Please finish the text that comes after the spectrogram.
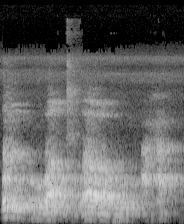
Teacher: Kalau fathah dengan dhamma, ya, maka dibaca tafkhim, tebal.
